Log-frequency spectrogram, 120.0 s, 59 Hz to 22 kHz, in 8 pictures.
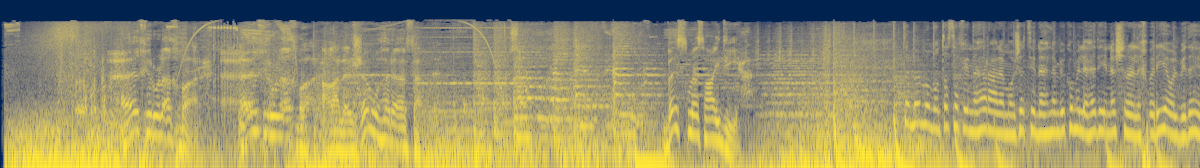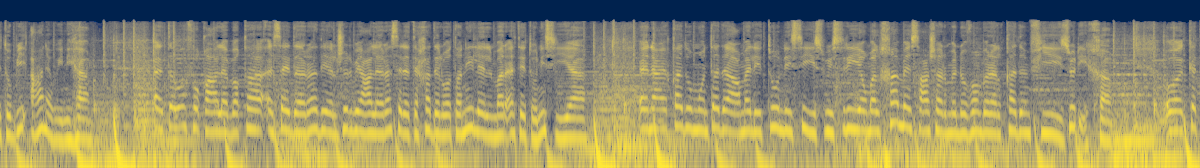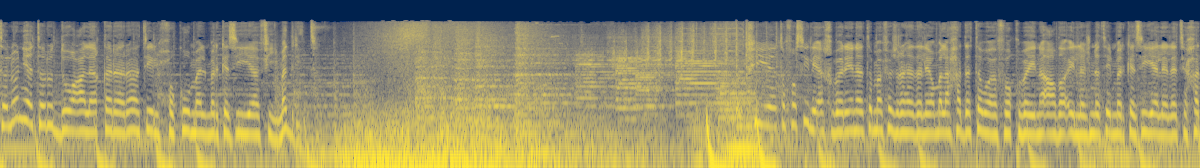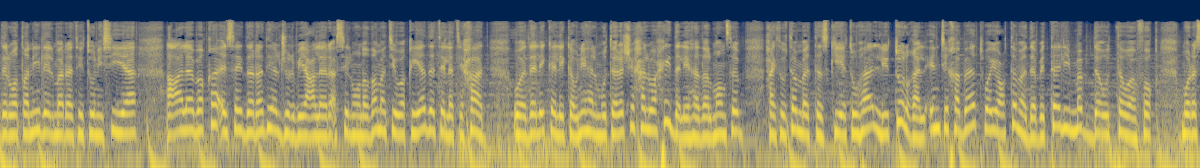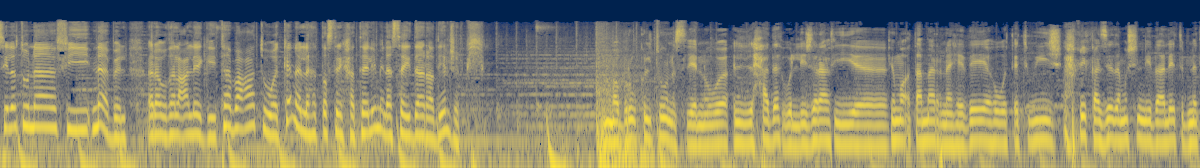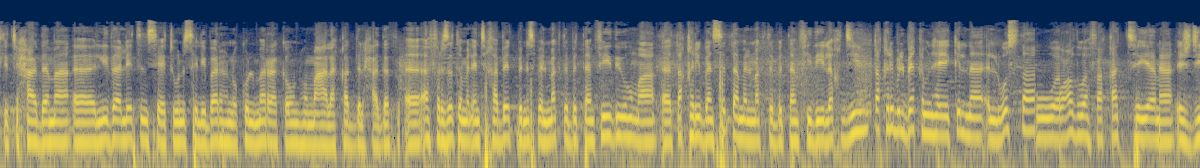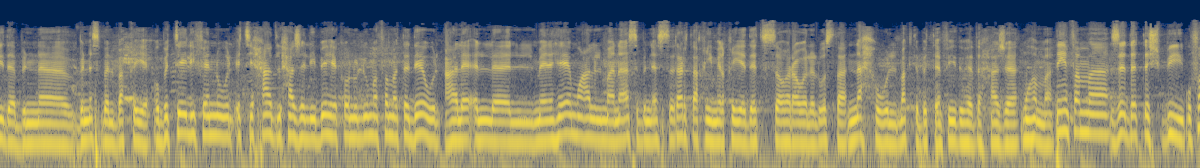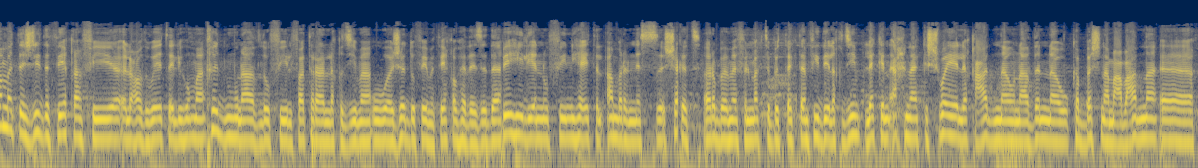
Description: Journal Info 12h00 du dimanche 29 Octobre 2017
